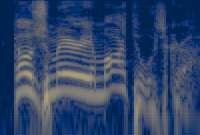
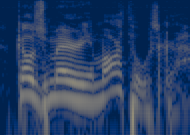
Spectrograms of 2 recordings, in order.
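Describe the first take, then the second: First: Said in the usual way. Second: Soft quick aside; hushed quick line; softer, faster first take. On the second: Shown as a demonstration. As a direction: toss it off quietly. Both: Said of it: "repeated line".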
